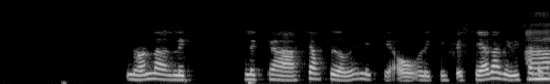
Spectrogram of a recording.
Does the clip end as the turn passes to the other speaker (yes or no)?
yes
